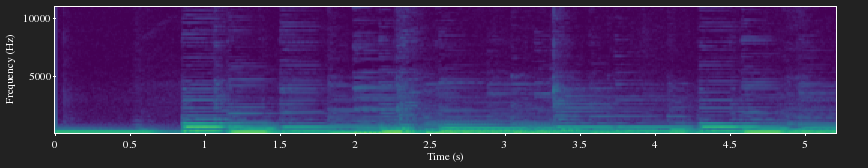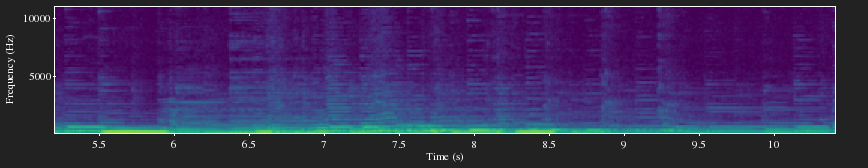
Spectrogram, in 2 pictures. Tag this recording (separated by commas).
Music, Musical instrument, Guitar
